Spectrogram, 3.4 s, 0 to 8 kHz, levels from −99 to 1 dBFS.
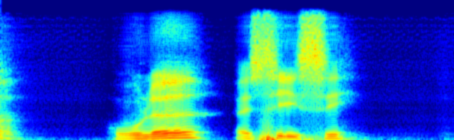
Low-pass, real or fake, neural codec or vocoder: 7.2 kHz; fake; codec, 16 kHz, about 1 kbps, DyCAST, with the encoder's durations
